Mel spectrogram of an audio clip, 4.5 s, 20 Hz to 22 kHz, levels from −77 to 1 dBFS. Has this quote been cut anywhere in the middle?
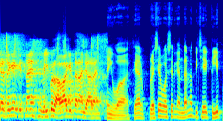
yes; 1 cut; at 2.1 s

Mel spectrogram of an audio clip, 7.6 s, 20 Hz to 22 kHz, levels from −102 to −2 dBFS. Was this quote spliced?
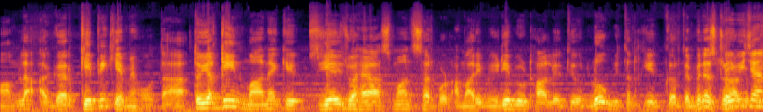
yes; 3 cuts; at 0.8 s, 1.9 s, 3.1 s

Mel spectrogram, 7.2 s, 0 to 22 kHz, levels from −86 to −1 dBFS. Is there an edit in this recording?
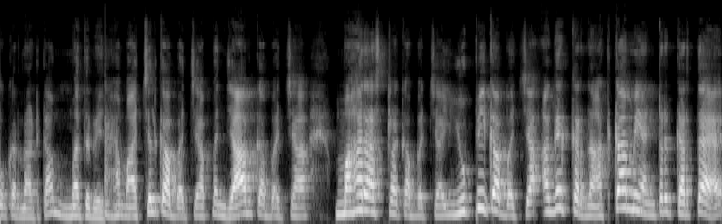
yes; 1 cut; at 1.1 s

